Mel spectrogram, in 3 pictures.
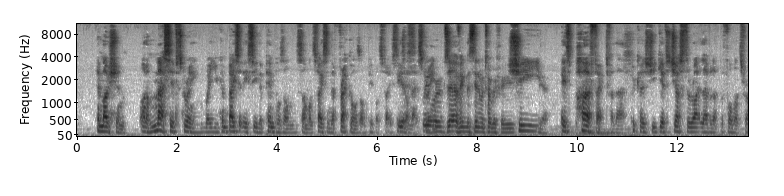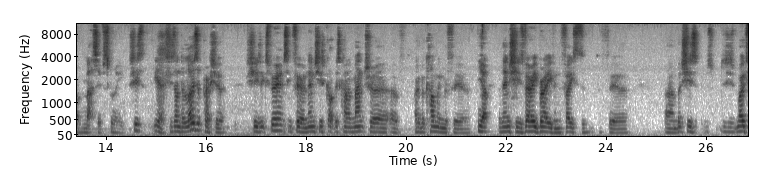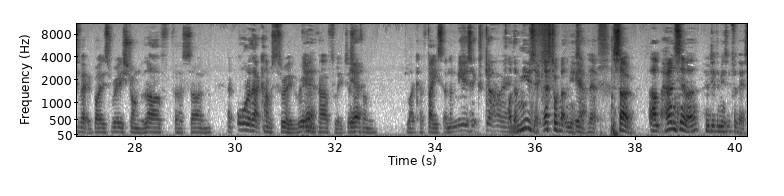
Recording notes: Are in the same place, making their discussion more natural, and their sound quality lower.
